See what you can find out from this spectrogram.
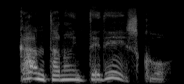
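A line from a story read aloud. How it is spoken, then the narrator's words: Murmuring cook. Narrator (Italian): mormora il cuoco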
